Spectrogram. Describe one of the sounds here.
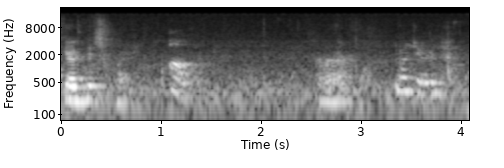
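A young boy talks close by.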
